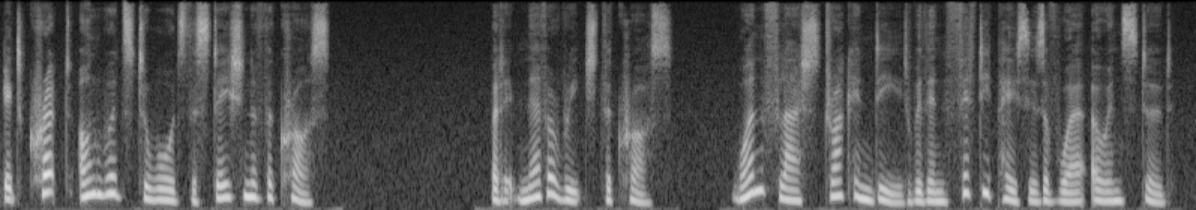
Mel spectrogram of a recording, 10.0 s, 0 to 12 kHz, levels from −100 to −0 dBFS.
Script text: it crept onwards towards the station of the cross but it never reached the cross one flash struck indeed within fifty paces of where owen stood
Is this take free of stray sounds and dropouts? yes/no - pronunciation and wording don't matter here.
yes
